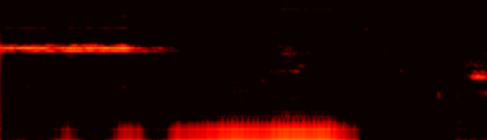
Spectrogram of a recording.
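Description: Old domestic sewing machine running briefly as fabric is fed under the presser foot, heard only faintly as a low rumble that is strongest in the second half. A faint steady high tone stops under a second in.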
